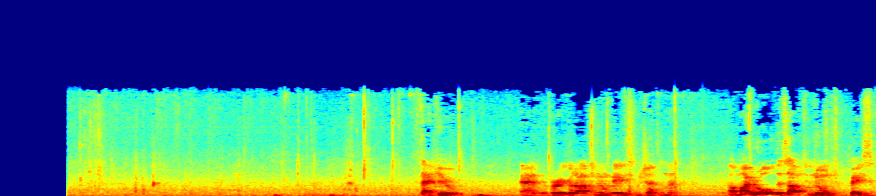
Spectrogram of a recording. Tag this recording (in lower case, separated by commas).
male speech, speech, narration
